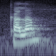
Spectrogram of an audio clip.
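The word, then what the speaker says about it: column: रो, और ये हो गया कॉलम। एन साइलेंट हो जाता है ना।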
